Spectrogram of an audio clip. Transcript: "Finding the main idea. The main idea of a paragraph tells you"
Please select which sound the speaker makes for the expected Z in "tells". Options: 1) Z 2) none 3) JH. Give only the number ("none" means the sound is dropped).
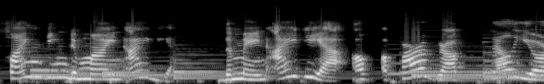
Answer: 2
